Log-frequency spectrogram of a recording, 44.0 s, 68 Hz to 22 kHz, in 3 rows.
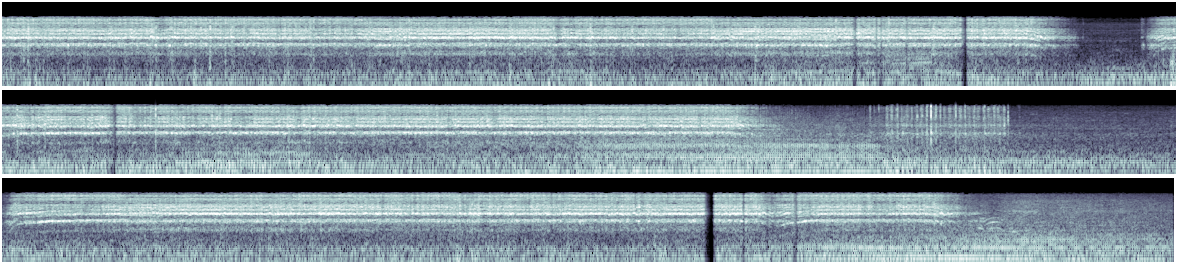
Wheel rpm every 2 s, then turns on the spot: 160, 160, 160, 160, 160, 160, 130, 80, 160, 160, 160, 160, 40, 20, 40, 160, 160, 160, 160, 150, 60, 0.
none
